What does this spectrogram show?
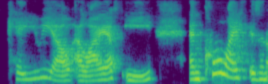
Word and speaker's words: Kuel Life: And that is spelled all cattywampus with a K, so it's Kuellife.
